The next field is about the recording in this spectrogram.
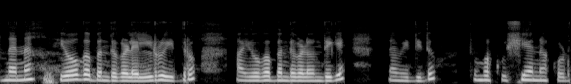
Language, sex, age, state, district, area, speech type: Kannada, female, 45-60, Karnataka, Chikkamagaluru, rural, spontaneous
